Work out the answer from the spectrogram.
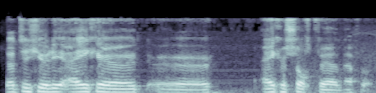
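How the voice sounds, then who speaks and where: An older man moderating a question session on a video call, putting brisk technical questions. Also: medium pitch, fairly even intonation, gravelly, a little mellow. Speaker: meetup moderator. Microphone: webcam on video call.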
